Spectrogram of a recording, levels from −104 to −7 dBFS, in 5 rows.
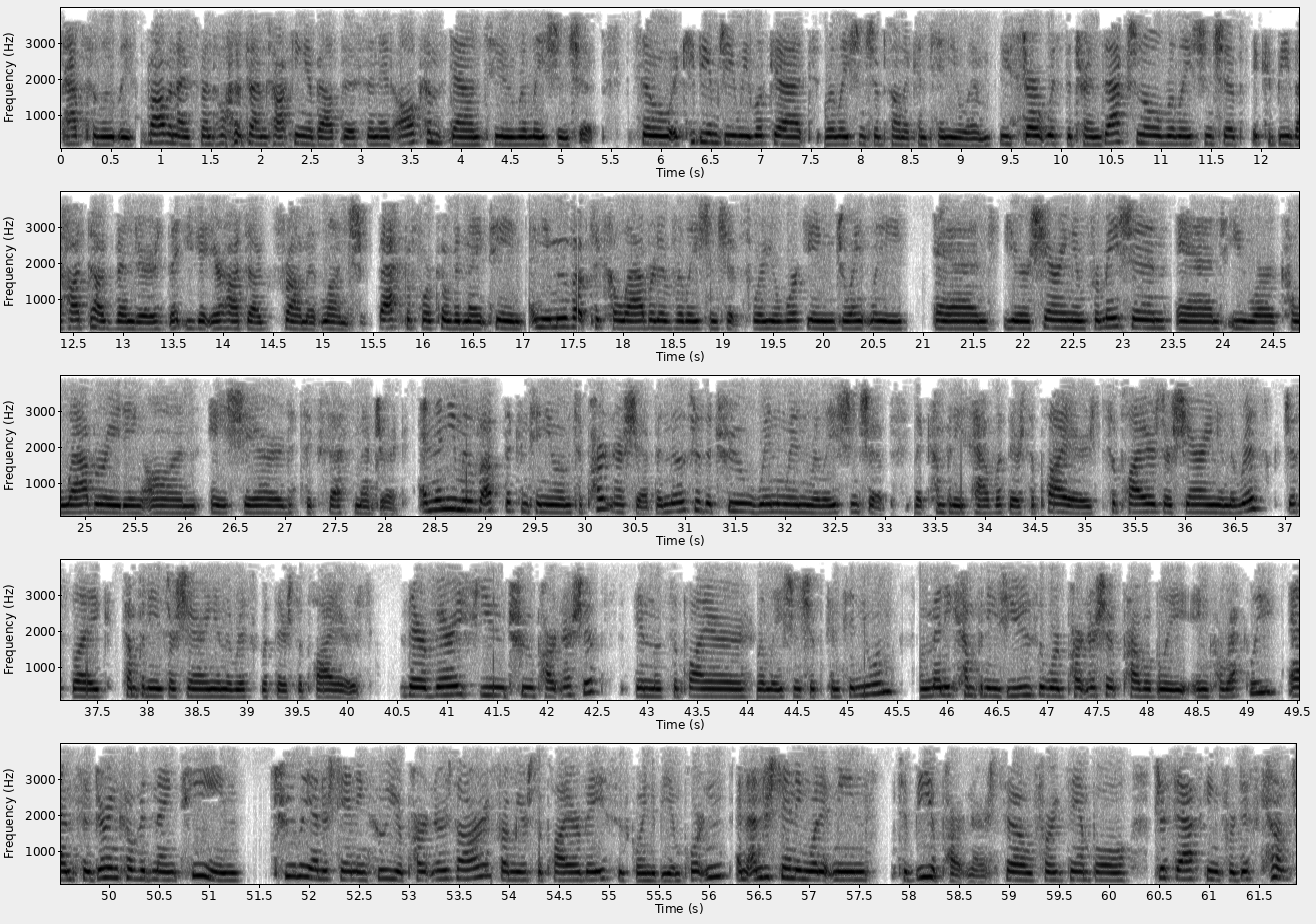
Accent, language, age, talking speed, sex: American, English, 30-49, 165 wpm, female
